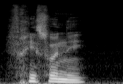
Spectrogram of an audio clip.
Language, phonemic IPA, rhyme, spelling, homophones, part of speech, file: French, /fʁi.sɔ.ne/, -e, frissonner, frissonnai / frissonné / frissonnée / frissonnées / frissonnés / frissonnez, verb, Fr-frissonner.ogg
- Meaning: 1. tremble 2. shiver 3. rustle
